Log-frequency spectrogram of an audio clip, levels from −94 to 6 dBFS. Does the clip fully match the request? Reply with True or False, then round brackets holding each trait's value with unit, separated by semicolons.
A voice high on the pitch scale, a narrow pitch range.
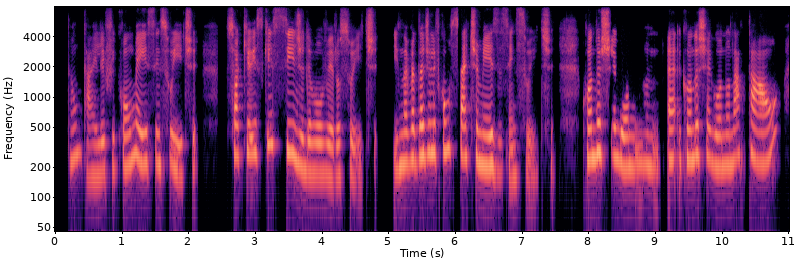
False (225 Hz; 4.3 semitones)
